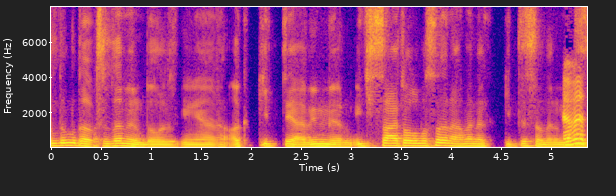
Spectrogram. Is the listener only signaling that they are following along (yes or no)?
no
